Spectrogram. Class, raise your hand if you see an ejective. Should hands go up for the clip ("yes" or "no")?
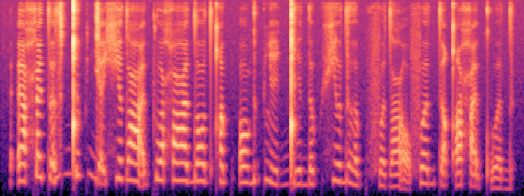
yes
